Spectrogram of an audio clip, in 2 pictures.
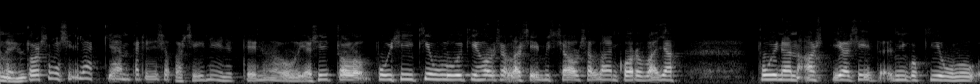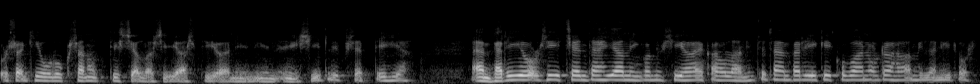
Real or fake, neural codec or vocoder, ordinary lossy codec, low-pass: fake; vocoder, 44.1 kHz, 128 mel bands, Pupu-Vocoder; none; 19.8 kHz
